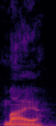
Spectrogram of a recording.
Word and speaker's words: Maya: No, is that Maya or Mia? You know, pop in chat and let me know if I pronounced that right. I think it was like Maya Horkstra. Yeah. So, okay. It's Maya. Maya. Got it. I mean, with the eyes first.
